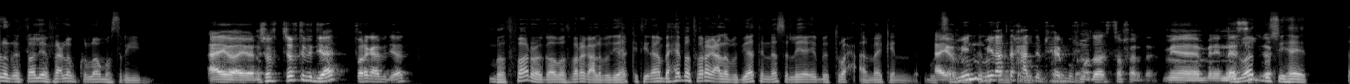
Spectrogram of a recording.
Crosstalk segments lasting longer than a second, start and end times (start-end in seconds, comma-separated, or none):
9.3-10.9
